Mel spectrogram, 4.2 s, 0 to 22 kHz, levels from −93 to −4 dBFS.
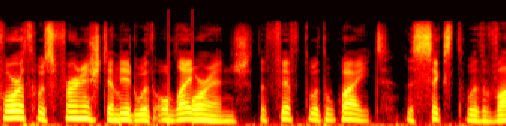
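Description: From 1.0 to 1.6 s the speech turns jumbled: chunks out of order. A 200 ms block arrived two chunks late and plays after its successors. Unlike a dropout, nothing is missing; the same sound is simply reshuffled.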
